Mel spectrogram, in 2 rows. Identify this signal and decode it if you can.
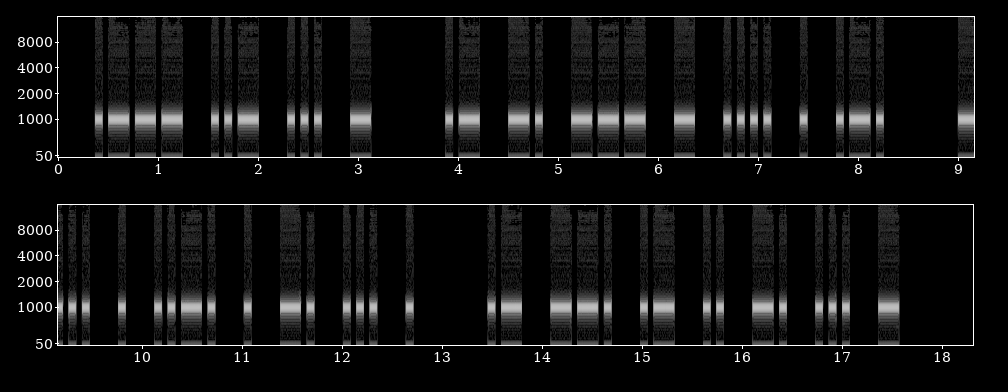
Morse code, heard as a keyed tone, about 18 wpm, spaced as for 15 wpm, 1000 Hz. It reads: JUST ANOTHER DEFENSE AGAINST
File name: qotdfiles / 15wpm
